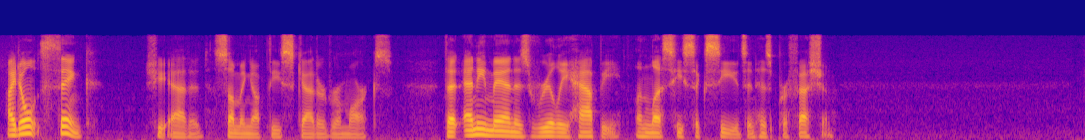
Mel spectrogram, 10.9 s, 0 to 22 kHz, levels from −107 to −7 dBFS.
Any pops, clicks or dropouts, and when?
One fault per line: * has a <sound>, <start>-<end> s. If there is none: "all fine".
all fine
